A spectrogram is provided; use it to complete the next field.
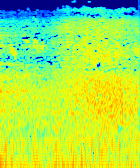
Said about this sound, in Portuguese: Ouçam estas ondas.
